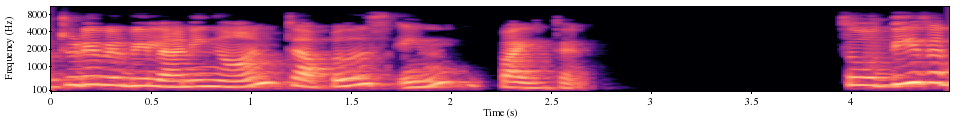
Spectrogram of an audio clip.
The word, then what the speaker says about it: tuple: is tles in Python you can either pronounce it as tle or Tuple whatever it is uh I'm not uh going much into the pronunciation but I'll be following the pronunciation tle throughout my session so welcome to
